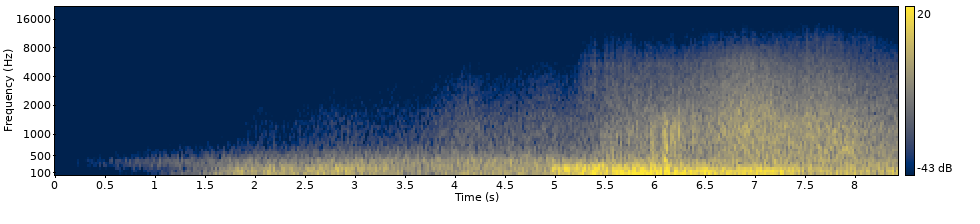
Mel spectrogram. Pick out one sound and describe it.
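A strong wind howls and roars, building steadily louder.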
